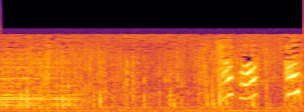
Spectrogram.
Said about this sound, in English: Now toward the ranch house comes another horse. This one wears a saddle, but no rider. He runs free, his bridle whipping about his head.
